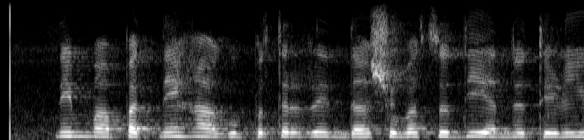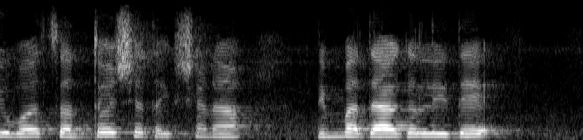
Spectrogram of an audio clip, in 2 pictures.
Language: Kannada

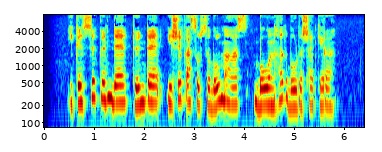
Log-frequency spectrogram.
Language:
Bashkir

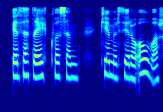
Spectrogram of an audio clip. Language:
Icelandic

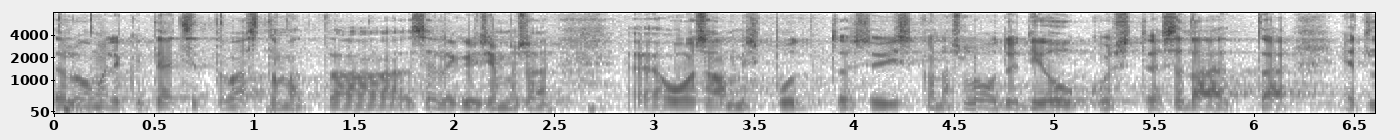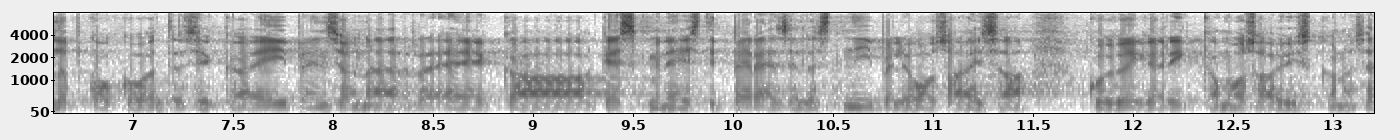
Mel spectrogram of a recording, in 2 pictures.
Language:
Estonian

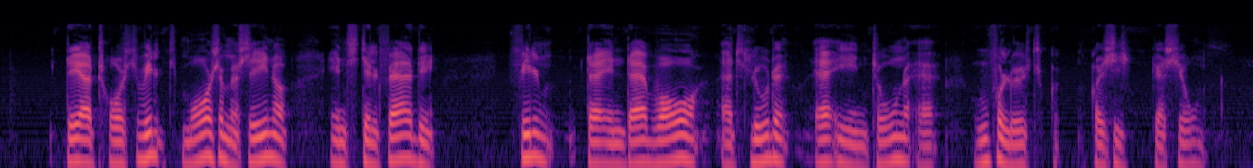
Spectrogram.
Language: Danish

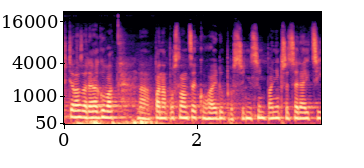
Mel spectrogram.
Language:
Czech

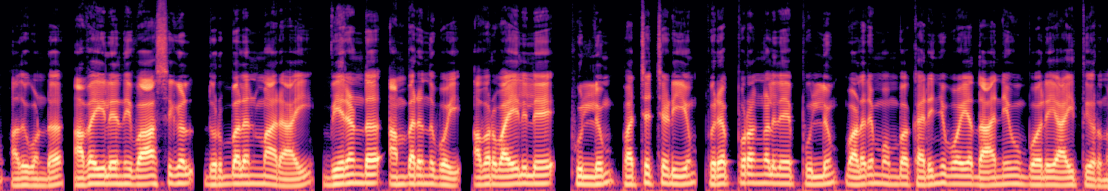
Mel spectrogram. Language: Malayalam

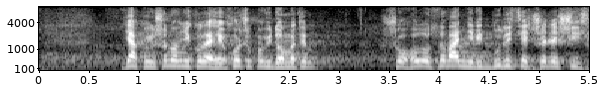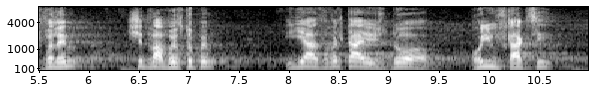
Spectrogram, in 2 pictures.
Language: Ukrainian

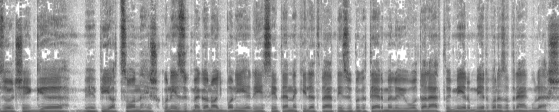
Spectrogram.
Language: Hungarian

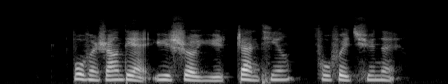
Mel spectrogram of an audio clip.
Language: Chinese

